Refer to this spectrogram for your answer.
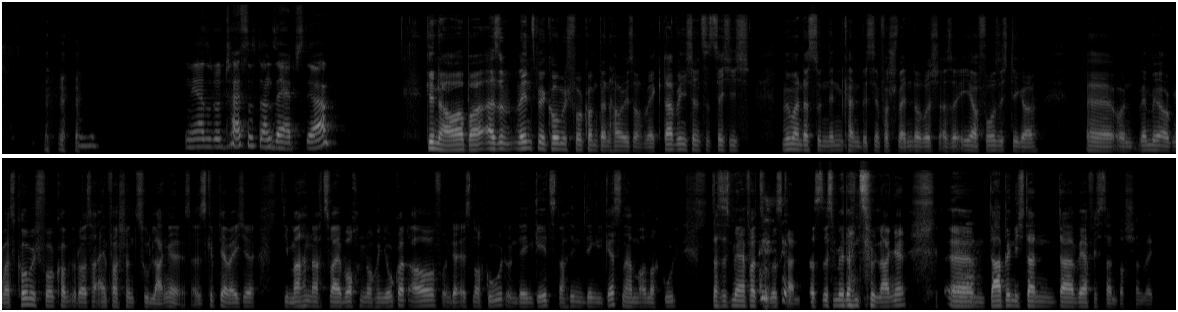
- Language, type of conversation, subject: German, podcast, Wie kann man Lebensmittelverschwendung sinnvoll reduzieren?
- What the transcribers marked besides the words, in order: chuckle; giggle; laughing while speaking: "dann zu"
